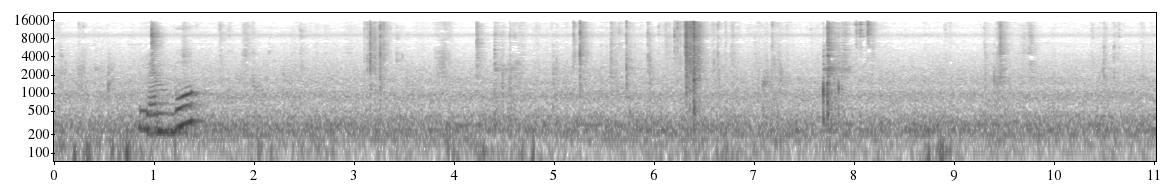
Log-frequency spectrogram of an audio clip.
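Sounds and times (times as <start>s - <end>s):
papad cracking and crackling: 1.8s - 3.6s, 4.2s - 8.3s.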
